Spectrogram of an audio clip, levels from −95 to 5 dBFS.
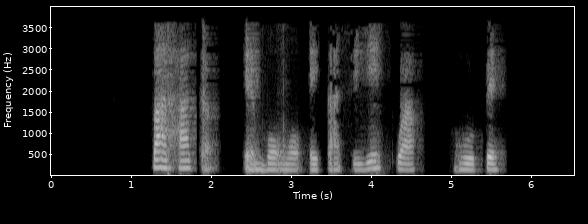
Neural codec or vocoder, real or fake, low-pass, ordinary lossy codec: codec, 16 kHz, 0.5 kbps, X-Codec, WavLM features, trained on Multilingual LibriSpeech; fake; 3.6 kHz; AAC, 16 kbps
